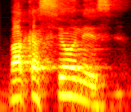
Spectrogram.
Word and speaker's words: vacaciones: Vacaciones, vacaciones. Não é vá, não é ba, é um vacaciones, vacaciones, para dentro, que significa férias.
